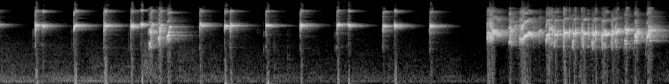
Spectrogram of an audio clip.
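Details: Lovebird song intended to encourage other lovebirds to sing: about a dozen crisp, high, evenly spaced chips, then a sudden switch into a dense, shrill chattering warble.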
